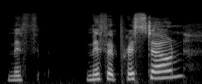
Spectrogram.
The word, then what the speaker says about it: mifepristone: And so you can have postcoital copper IUD placement, combined oral contraceptive, progesterone only options, or mifepristone. Am I saying that correctly? – Mm-hmm. Yes.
